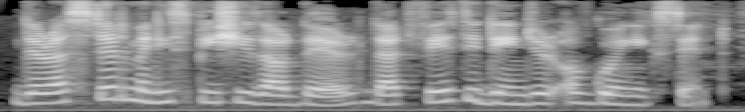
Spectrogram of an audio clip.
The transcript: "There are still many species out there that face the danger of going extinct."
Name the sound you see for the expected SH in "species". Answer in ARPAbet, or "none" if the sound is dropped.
SH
